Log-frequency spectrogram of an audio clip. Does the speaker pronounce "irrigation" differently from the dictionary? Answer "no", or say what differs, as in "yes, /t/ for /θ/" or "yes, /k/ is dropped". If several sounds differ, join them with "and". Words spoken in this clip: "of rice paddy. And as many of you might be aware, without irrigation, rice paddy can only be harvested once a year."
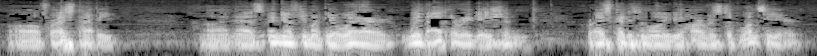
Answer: no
